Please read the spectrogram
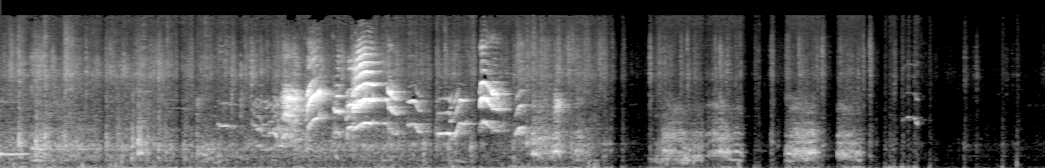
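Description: Jack Russell Terrier puppies whining and yelping in high-pitched, wavering cries, loudest between about four and six seconds in, then only softer short sounds.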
